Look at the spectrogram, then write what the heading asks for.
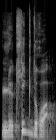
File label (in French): "le clic droit", vocabulaire; vocabulaire PMTIC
